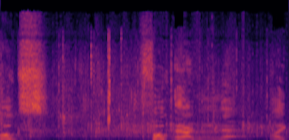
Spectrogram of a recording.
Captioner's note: applause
